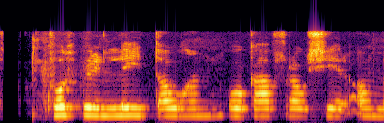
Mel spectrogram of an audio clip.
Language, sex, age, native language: Icelandic, male, 12, Icelandic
